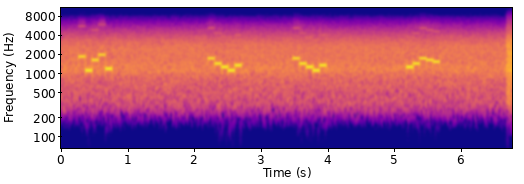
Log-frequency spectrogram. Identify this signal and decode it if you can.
Five-tone selective call (CCIR), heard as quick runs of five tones, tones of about 100 ms, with radio hiss and a squelch burst at the end. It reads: 91702 85314 85314 35876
